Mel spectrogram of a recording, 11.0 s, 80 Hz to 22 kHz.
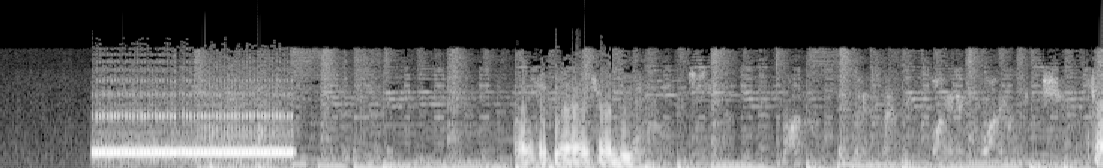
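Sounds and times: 
telephone dial tone: 0.9s - 3.0s
speech: 5.4s - 6.5s.

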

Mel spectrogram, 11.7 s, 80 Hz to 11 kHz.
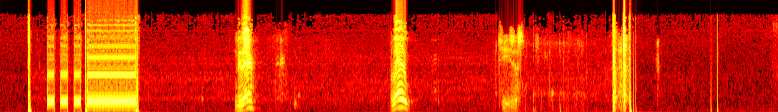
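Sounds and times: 
steady telephone line tone after a call is hung up: 0.7s - 2.1s
speech: 3.6s - 3.8s.

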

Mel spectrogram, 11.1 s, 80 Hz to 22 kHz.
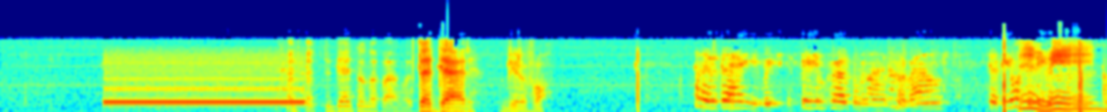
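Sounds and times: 
cell phone call ring tone: 1.0s - 3.1s
speech: 3.3s - 5.6s, 7.0s - 11.0s.

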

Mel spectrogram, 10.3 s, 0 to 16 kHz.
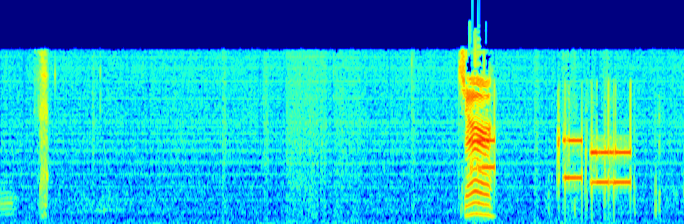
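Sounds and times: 
speech: 6.9s - 7.5s
telephone keypad tones while dialing a number: 8.4s - 9.5s.

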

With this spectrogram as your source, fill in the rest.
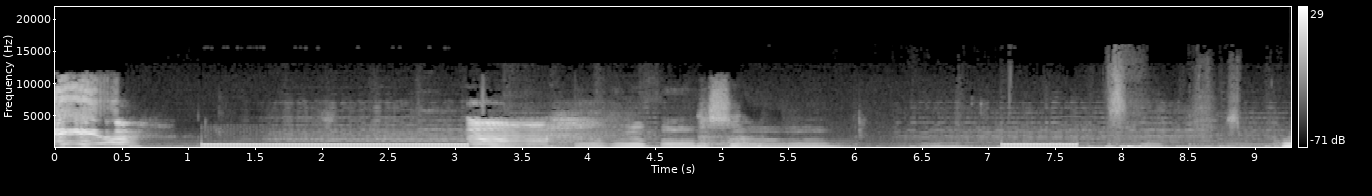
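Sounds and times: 
speech: 0.3s - 0.8s, 3.1s - 9.2s
telephone ringing unanswered: 1.1s - 3.1s, 7.1s - 7.7s.

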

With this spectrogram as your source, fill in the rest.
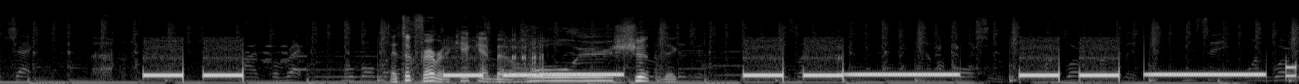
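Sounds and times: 
telephone ringing with half American half British cadence: 1.4s - 2.4s, 4.4s - 6.3s, 7.4s - 9.6s, 10.2s - 12.9s
speech: 3.9s - 7.0s.

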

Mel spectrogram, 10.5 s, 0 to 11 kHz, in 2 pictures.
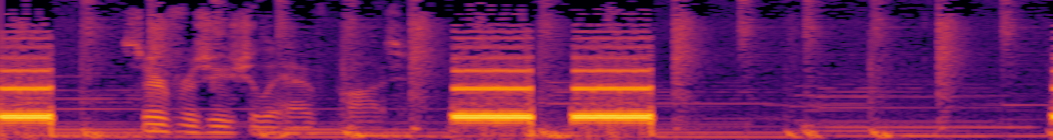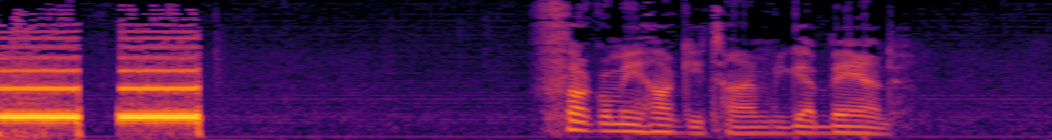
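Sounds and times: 
telephone ringing with electronic double-burst rings: 0.0s - 0.3s, 2.2s - 3.3s, 5.2s - 6.3s
speech: 0.7s - 3.3s, 8.1s - 9.9s.

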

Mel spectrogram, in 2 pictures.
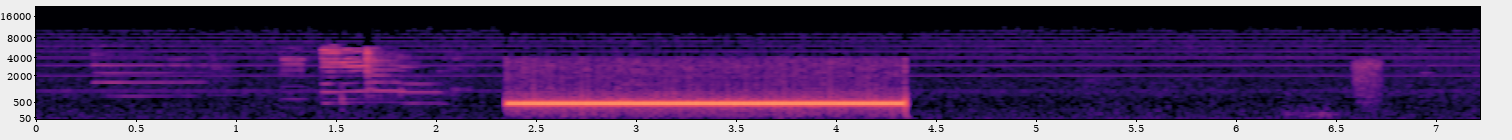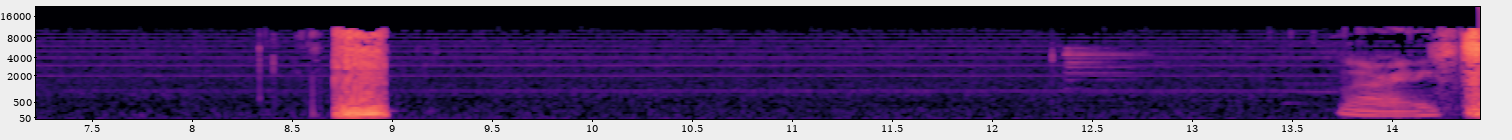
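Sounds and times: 
telephone dial tone: 2.4s - 4.4s
speech: 13.8s - 14.4s.

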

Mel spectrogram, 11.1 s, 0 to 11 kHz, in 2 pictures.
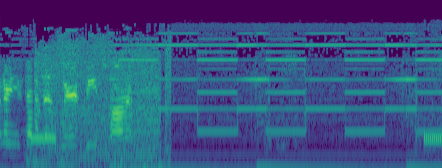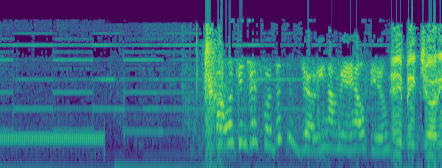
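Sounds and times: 
speech: 0.1s - 1.8s, 8.4s - 11.0s
electronic telephone tones of an outgoing call to Salt Lake: 0.3s - 0.8s, 1.7s - 7.8s.

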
